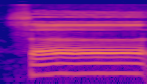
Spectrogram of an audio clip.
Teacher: اور جو حرف ثا ہے، لفظ ثا، اس لفظ ثا کو بھی بالکل نرمی کے ساتھ ادا کرنا ہے۔ ثا ادا کرنے کے لیے زبان کا سرا سامنے والے دانتوں کے سرے سے جب لگے گا تو ثا ادا ہوگا۔ ثا الف زبر ثا، الف مدہ کو ایک الف مدار میں کھینچیں گے۔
